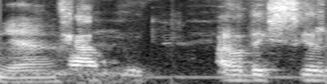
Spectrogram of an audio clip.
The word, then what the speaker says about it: Talon: I don't think she's going to be Darth Tylon, whatever I used to say her name. Talon, yeah. Talon.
